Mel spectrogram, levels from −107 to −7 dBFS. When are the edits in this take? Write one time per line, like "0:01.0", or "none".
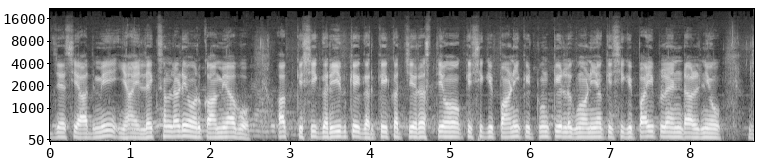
0:03.0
